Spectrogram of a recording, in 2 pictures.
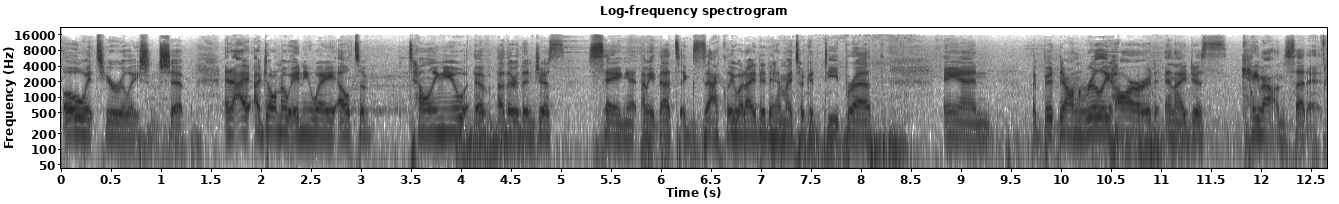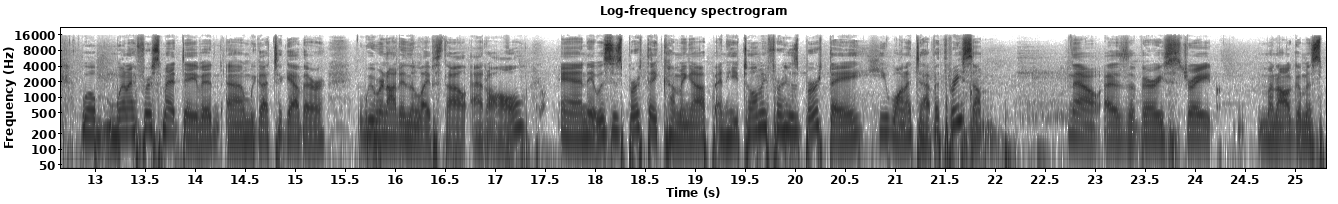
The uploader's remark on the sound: on location at Hedonism II Resort in Jamaica during Young Swingers Week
